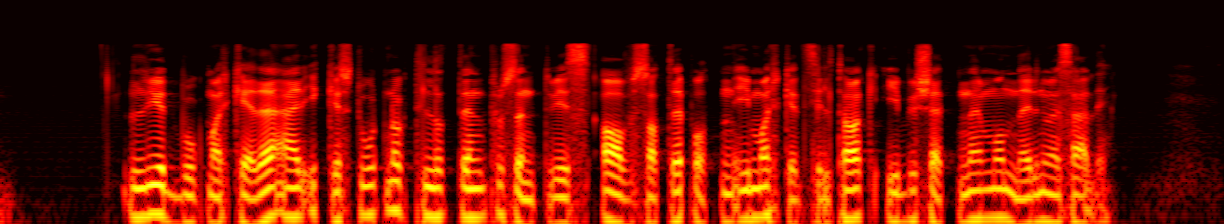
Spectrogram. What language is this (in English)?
Norwegian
